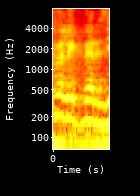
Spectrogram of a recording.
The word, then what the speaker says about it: Felix Vergy: Gue di skrip bacanya Felix Vergy. Iya, bener.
